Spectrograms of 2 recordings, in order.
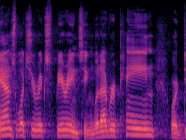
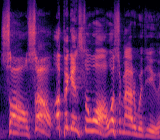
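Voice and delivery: barked high and loud like a cop; hammed-up arresting officer yelling; mock angry policeman; 7 semitones higher, 4 dB louder than usual. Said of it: "they hear an angry voice, like the voice of an arresting policeman".

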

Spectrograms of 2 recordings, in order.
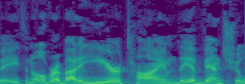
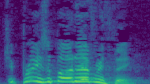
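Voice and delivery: much higher, astonished retold voice; amazed man; 11 semitones higher than usual. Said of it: "He goes".

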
